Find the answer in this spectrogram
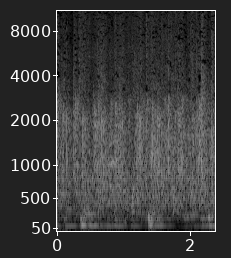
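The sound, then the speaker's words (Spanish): Townspeople cheering and acclaiming as a crowd, heard as a steady, dense wash of clapping and crowd noise at a moderate level with no break throughout. “acudió todo el pueblo, que vitoreaba y aclamaba a Pulgarcita”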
